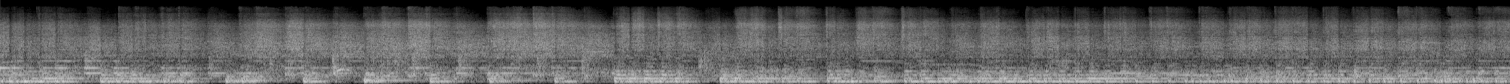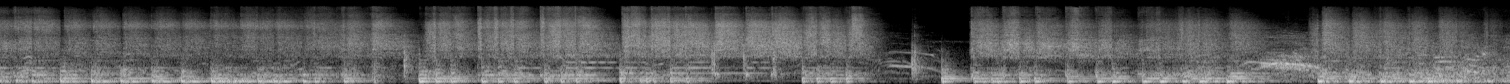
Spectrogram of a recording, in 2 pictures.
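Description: Lion dance percussion: a big drum with crashing cymbals playing a fast, continuous rhythm, with a brief break about three-quarters of the way through.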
